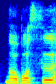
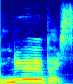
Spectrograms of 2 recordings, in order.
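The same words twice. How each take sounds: First: The first syllable has no curled R sound. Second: The first syllable has a curled R sound. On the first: The speaker calls it wrong. "nervous 하시면 안 되는 거 아시죠?" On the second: The speaker calls it right. "혀를 안으로 쫙 끌고 가셔야 돼요"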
